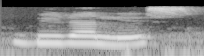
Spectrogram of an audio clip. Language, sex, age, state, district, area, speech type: Assamese, female, 18-30, Assam, Sonitpur, rural, spontaneous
